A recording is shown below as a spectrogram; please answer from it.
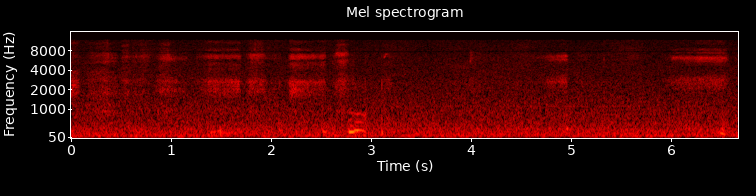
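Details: Little black pug named Cola sleeping on her back indoors, snoring in soft raspy wheezes, a few breathy bursts spaced about every second early on, then quieter snuffles, over a low room hiss.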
